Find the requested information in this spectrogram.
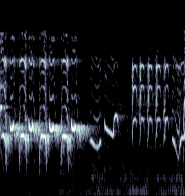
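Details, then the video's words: Captive white-crested laughingthrush song used as a master recording for training birds; repeated ringing whistled notes, then looping slurred whistles and a quick run of rising chirps. "Masteran Poksay Hongkong Gacor"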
